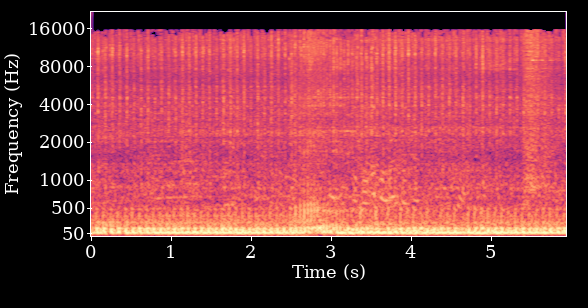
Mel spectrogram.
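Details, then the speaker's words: Suzuki GSX motorcycle, owner complains of a rough engine sound, idling with a rough, busy clatter over a heavy low rumble, abnormally noisy in the engine internals; loose cam chain rattle. "Kedengaran kan, Guys, kalau ini motor suaranya enggak normal. Berisik banget di bagian permesinannya."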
